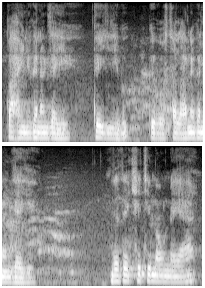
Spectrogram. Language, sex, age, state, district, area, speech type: Bodo, male, 60+, Assam, Udalguri, rural, spontaneous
